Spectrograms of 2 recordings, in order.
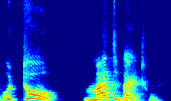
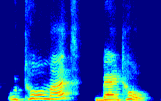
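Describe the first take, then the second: First: The pause comes after 'उठो'. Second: The pause comes after 'मत'.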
